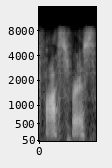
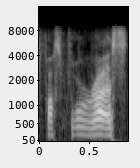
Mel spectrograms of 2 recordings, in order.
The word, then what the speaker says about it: phosphorous: kind of funny because it's not pronounced phosphorus like the element but it's phos for us acid and it loses its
